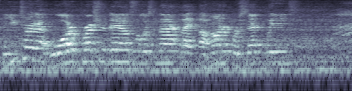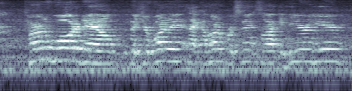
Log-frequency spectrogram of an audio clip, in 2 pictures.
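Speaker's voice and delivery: high, strained call to another room, pitch well up; calling out through the door. Real, not acted. Calling to daughter in the shower.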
